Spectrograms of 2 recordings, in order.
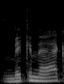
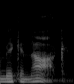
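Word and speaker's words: Mackinac: It is Mickinack or Mickinock. Okay.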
